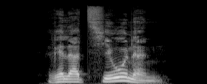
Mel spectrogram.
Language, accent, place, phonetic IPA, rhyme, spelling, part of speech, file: German, Germany, Berlin, [ʁelaˈt͡si̯oːnən], -oːnən, Relationen, noun, De-Relationen.ogg
- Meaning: plural of Relation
